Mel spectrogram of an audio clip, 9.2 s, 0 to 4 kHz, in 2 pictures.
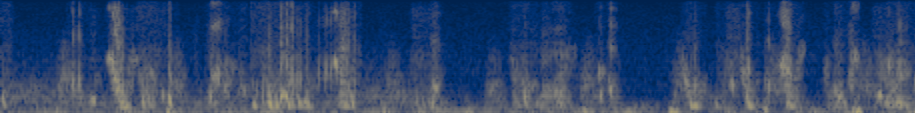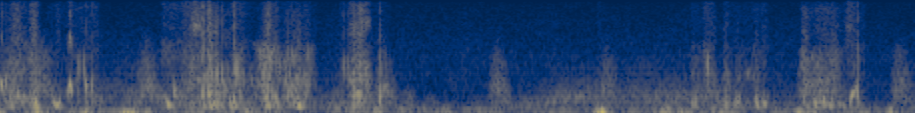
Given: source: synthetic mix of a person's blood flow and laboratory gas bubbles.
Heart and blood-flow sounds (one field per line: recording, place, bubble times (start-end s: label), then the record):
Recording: Doppler ultrasound of blood flow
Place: subclavian vein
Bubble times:
0.00-0.06 s: bubbles
0.32-0.89 s: bubbles
1.01-1.81 s: bubbles
2.04-2.22 s: bubbles
2.54-2.89 s: bubbles
2.97-3.10 s: bubbles
3.40-3.53 s: bubbles
3.56-4.02 s: bubbles
4.10-4.30 s: bubbles
4.35-5.06 s: bubbles
5.37-6.15 s: bubbles
6.26-6.51 s: bubbles
8.02-8.15 s: bubbles
8.17-8.42 s: bubbles
8.56-8.89 s: bubbles
From the record:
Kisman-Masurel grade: 333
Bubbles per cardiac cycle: rolling drumbeat, 9 or more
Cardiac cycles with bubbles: 50 to 99%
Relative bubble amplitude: loud (0.450 to 0.775)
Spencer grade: 3 (all of the cardiac periods contain showers or single bubble signals, but not dominating or overriding the cardiac motion signals)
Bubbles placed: anywhere in the cardiac cycle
